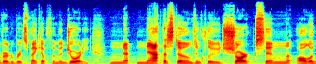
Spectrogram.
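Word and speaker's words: gnathostomes: group of creatures called natha stones the G is silent natha stones or vertebrates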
